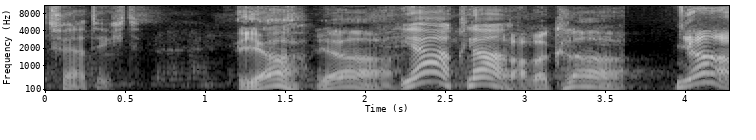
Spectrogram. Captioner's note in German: Mehrere Stimmen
